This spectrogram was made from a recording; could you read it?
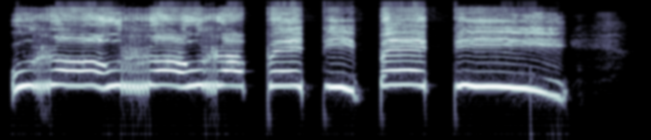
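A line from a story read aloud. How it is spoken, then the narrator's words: Crowd shouting. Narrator (Ukrainian): всі глядачі також закричали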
